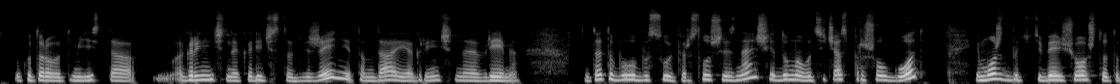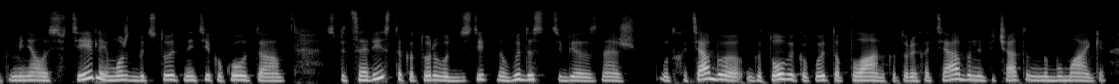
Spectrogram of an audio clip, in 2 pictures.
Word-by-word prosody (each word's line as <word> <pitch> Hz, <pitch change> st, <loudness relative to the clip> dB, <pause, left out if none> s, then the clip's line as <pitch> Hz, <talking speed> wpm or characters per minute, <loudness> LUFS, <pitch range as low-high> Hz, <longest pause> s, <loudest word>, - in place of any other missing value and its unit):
у 180 Hz, -, -5 dB
которого 180 Hz, -3 st, +2 dB
там 180 Hz, +2 st, -2 dB
есть 185 Hz, +2 st, -1 dB
та 175 Hz, -2 st, -1 dB, 0.2 s
м, 280 Hz, +1 st, -13 dB
ограниченное 200 Hz, -3 st, +1 dB
количество 180 Hz, -1 st, -3 dB
движений 215 Hz, -, +2 dB
там, 170 Hz, -2 st, -4 dB
да, 190 Hz, +4 st, +2 dB
и 175 Hz, -, +1 dB
ограниченное 180 Hz, 0 st, -2 dB
время. 170 Hz, -1 st, +2 dB, 0.6 s
Вот 165 Hz, -, -8 dB
это 230 Hz, +2 st, +3 dB
было 215 Hz, +2 st, +4 dB
бы 195 Hz, +1 st, -1 dB
супер. 175 Hz, -4 st, -2 dB
Слушай, 215 Hz, -1 st, 0 dB
знаешь, 260 Hz, -, 0 dB
я 215 Hz, -, +2 dB
думаю, 215 Hz, +1 st, +3 dB
вот 180 Hz, -1 st, -1 dB
сейчас 225 Hz, 0 st, -2 dB
прошёл 205 Hz, -4 st, -1 dB
год 185 Hz, -, +4 dB, 0.5 s
и, 190 Hz, -, +1 dB
может 230 Hz, +2 st, +5 dB
быть, 195 Hz, -2 st, -3 dB
у -, -, -33 dB
тебя 200 Hz, +1 st, +4 dB
ещё 205 Hz, +2 st, +2 dB
что-то 180 Hz, -5 st, -4 dB
поменялось 185 Hz, -1 st, -1 dB
в -, -, -22 dB
теле, 270 Hz, +5 st, +3 dB
и, -, -, +2 dB
может 200 Hz, +1 st, +1 dB
быть, 180 Hz, -1 st, -3 dB
стоит 210 Hz, -2 st, 0 dB
найти 190 Hz, +2 st, -1 dB
какого-то 180 Hz, -4 st, 0 dB, 0.4 s
специалиста, 200 Hz, -, 0 dB
который 200 Hz, 0 st, -1 dB
вот 180 Hz, -3 st, 0 dB
действительно 210 Hz, +4 st, -4 dB
выдаст 215 Hz, +3 st, 0 dB
тебе, 175 Hz, -2 st, -1 dB
знаешь, 170 Hz, 0 st, -5 dB, 0.2 s
вот 175 Hz, -2 st, -5 dB
хотя 220 Hz, +7 st, +1 dB
бы 225 Hz, -5 st, +2 dB
готовый 210 Hz, +6 st, +2 dB
какой-то 190 Hz, +3 st, -1 dB
план, 185 Hz, -2 st, +1 dB
который 170 Hz, +2 st, -4 dB
хотя 190 Hz, +8 st, 0 dB
бы 215 Hz, -2 st, 0 dB
напечатан 190 Hz, 0 st, -3 dB
на 185 Hz, -, 0 dB
бумаге. 180 Hz, -2 st, -2 dB
190 Hz, 165 wpm, -22 LUFS, 175-210 Hz, 0.6 s, может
